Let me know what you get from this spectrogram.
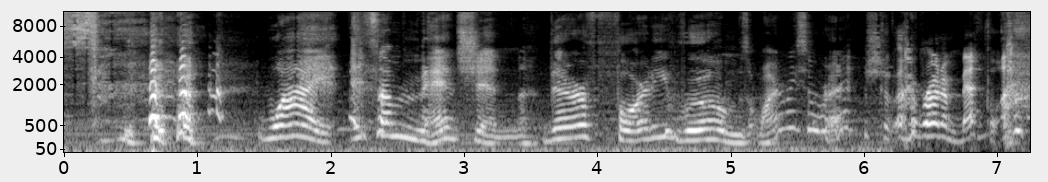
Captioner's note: lols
